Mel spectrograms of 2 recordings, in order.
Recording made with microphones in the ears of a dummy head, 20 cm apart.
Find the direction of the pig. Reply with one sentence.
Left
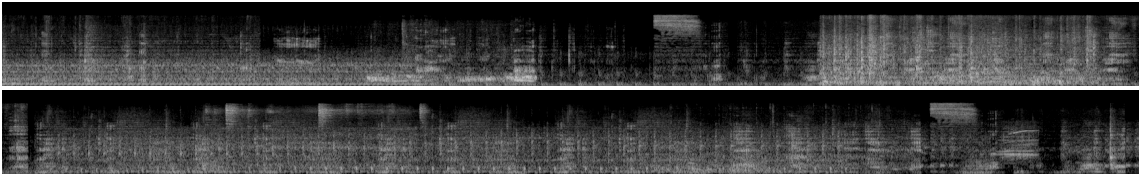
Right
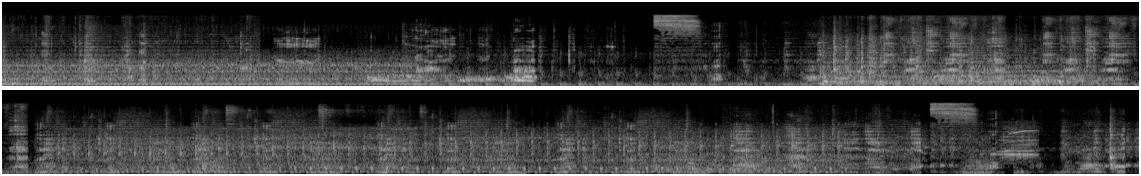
You can hear the pig in the centre.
